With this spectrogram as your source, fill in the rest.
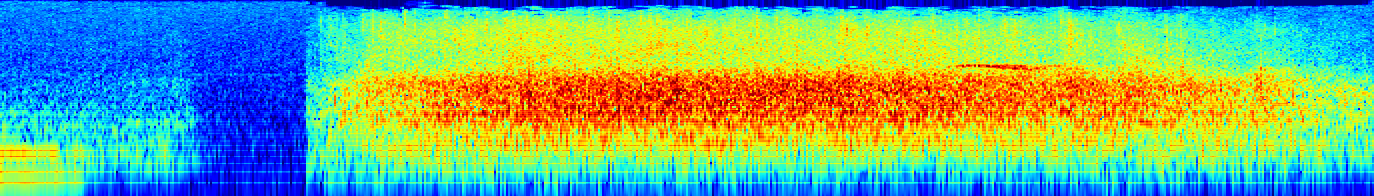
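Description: Church congregation applauding after a sung song, a loud, dense wash of clapping that starts abruptly after a brief quiet gap, holds steady for several seconds and then tapers slightly.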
